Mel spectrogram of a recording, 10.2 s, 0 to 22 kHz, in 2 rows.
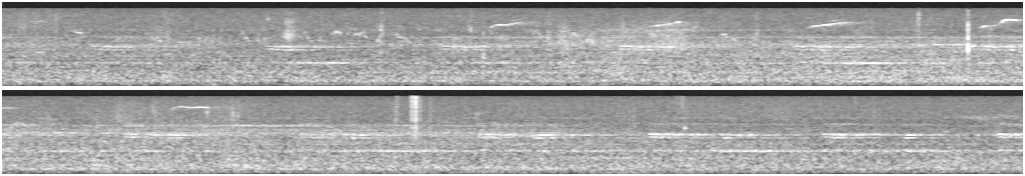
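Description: Freight train led by a Union Pacific SD70M diesel locomotive approaching from a distance: a steady low rumble with faint steady whines above it.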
